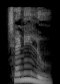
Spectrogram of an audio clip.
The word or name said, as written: ಚಿನಾಲಿ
